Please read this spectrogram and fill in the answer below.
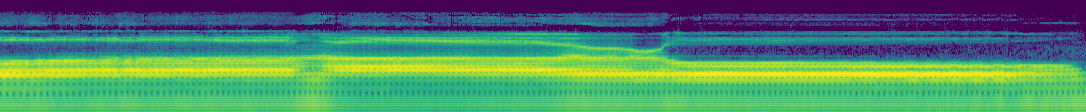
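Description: A man chanting a mantra aloud on one long, held low note, with no break for breath. The tone colour shifts about two-thirds of the way through as the vowel changes.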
